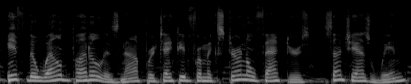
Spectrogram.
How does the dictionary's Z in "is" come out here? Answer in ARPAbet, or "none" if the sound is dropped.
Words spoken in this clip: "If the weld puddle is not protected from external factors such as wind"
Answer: Z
